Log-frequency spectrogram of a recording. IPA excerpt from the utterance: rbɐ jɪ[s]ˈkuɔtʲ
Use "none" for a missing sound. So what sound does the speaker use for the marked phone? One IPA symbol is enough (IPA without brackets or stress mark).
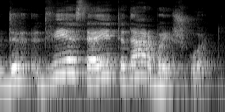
ʃ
